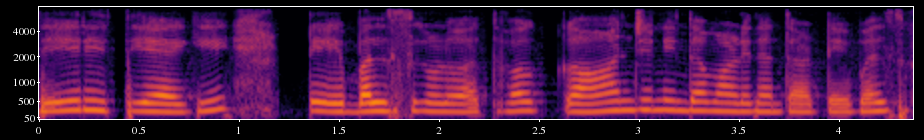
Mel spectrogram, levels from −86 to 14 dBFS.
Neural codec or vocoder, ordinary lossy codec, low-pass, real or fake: codec, 16 kHz, 16 kbps, FunCodec, trained on LibriTTS, 50 frames a second; none; 7.2 kHz; fake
